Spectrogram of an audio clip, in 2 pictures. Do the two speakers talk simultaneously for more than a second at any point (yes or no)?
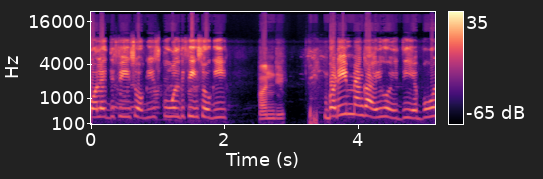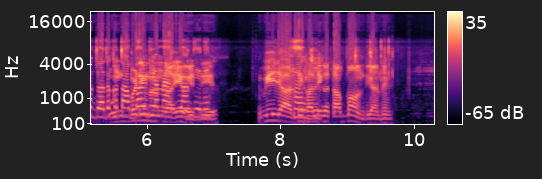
yes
